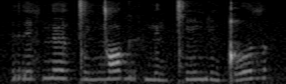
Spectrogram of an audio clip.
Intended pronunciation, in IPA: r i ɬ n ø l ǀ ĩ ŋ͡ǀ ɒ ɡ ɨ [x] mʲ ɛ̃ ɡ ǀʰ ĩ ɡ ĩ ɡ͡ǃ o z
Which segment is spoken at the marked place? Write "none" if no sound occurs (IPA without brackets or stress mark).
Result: x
